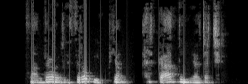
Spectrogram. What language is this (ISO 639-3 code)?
qus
